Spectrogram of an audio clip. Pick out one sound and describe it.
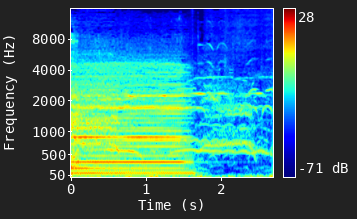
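An electric guitar chord rings out loudly through amplifiers and cuts off.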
